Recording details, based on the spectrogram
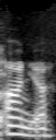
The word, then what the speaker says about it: Anya: That's pretty close. It's Anya. – Anya. Okay, Anya. That's a beautiful name. How do you spell that? – That's A-N-Y-A.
